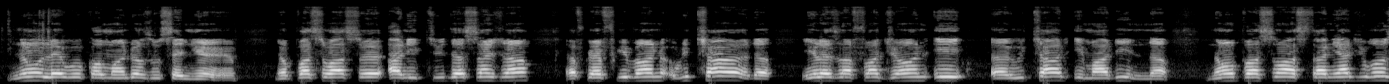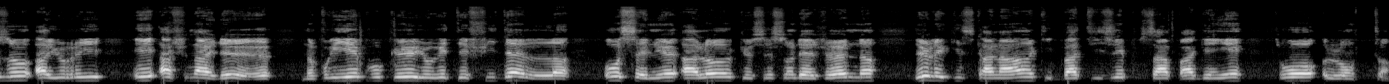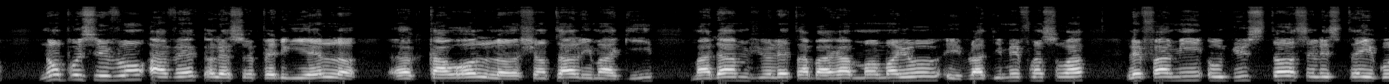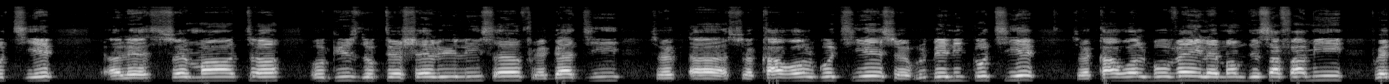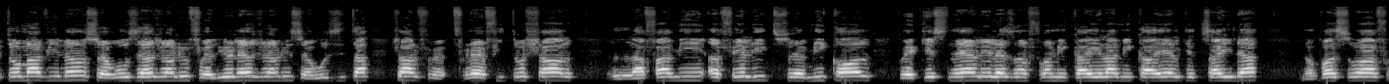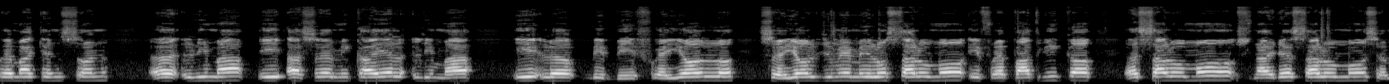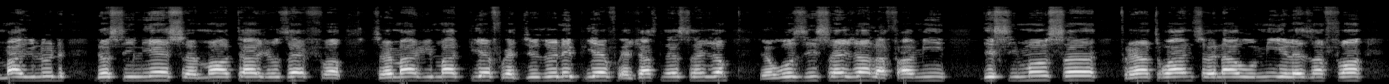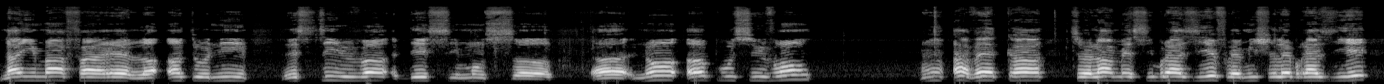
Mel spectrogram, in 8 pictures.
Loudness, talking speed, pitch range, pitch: -15 LUFS, 115 wpm, 165-185 Hz, 175 Hz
